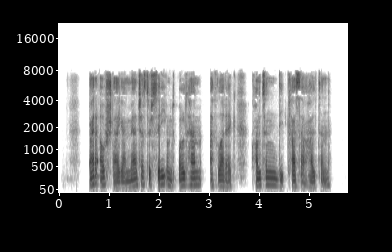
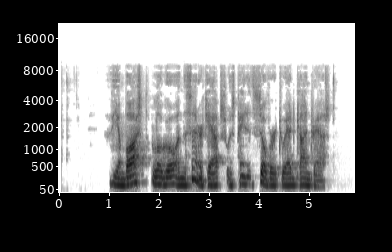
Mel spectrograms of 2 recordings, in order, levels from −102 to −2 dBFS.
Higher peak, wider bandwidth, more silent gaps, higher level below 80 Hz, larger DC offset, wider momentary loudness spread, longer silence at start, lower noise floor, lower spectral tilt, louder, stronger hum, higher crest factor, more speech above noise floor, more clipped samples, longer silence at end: second, -10 dBFS vs -2 dBFS; about the same, 8.4 kHz vs 9 kHz; first, 0.53-0.59 s, 2.95-3.01 s vs none; second, -68 dBFS vs -56 dBFS; neither; about the same, 10 LU vs 11 LU; second, 0.25 s vs 1 s; second, -57 dBFS vs -79 dBFS; second, -2.5 dB/octave vs -8 dB/octave; second, -30 LUFS vs -21 LUFS; neither; about the same, 22 dB vs 20 dB; second, 26 dB vs 59 dB; neither; second, 0.35 s vs 0.5 s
